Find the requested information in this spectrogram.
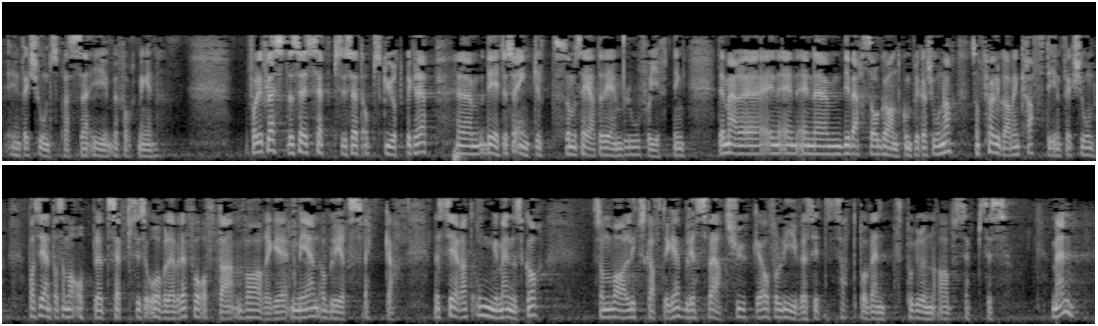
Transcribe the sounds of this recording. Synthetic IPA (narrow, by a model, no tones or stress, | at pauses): ɪnfɛkʂuːnspʰɾɛsːəʔɪbəfɔlknɪŋən | fɔɾd̪ɪflɛst̪əsɔɛsɛpsɪsɛt̪ɔb̥skʉːʁt̪bəɡɾeːpd̪ɛæɾɪçːəsɔ̰ʔɛŋkəlt̪sɔmɔsæɪəɾɑt̪d̪ɛæɾæɪnbluːfɔʁjɪft̪nɪŋd̪̥ɛæmæɪɾə̰nɛ̰nɛ̰nd̪ɪʋæʁsəɔɾɡɑːnkʊmplɪkɑʂuːnəɾsɔmfœlɡəɾɑʋæɪnkʰɾɑft̪ɪɪ̰nfɛkʃuːn | pʰɑsɪɛnt̪əɾsɔmhɑ̰ɾɔ̰pːlɛʋd̪sɛpsɪsɔ̰ʔoːʋəɾleːʋəd̪ɛfoːɾɔ̰ft̪ɑʋɑːɾɪɡəmeːnʔɔ̰blɪʁsʋɛkːɑʋɛseːɾɑt̪ʊŋːəmɛnːəskəɾ | sɔmʋɑɾlɪfskʰɾɑft̪ɪɡəblɪːʁsʋæːʁt̪ʃʉːkəɔfoːliːʋəsɪt̪sɑt̪ːpʰɔʋɛnt̪pʰɔɡɾʉnːɑ̰ʋsɛpsɪs | mɛn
